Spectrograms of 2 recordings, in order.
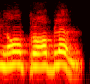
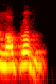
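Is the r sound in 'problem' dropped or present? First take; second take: present; dropped. First: The r sound after p is clearly pronounced. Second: The r sound after p is left out. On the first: The speaker calls it right. "They don't say no problem" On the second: The speaker calls it wrong. "the P R is disappear"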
